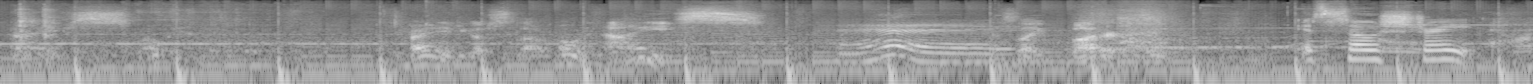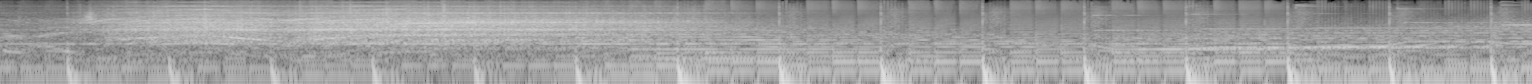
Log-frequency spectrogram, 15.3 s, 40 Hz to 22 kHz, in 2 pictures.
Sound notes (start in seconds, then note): 8.0 sewing machine whirring; 11.7 upbeat music continues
